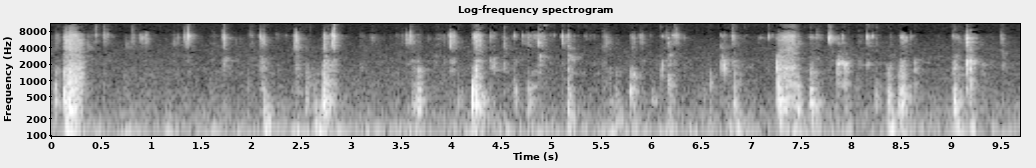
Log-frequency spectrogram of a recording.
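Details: Wet food being eaten by a cat: a steady run of sharp, crisp chewing clicks and lip smacks, with louder clusters at the start and again after seven seconds, heard in a quiet indoor setting.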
